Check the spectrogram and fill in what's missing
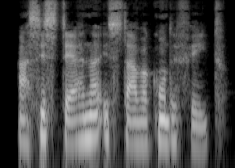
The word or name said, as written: cisterna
